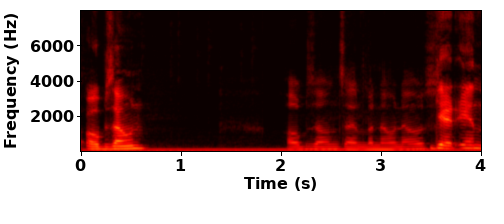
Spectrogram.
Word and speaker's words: Abzan: It's pronounced Obzone.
